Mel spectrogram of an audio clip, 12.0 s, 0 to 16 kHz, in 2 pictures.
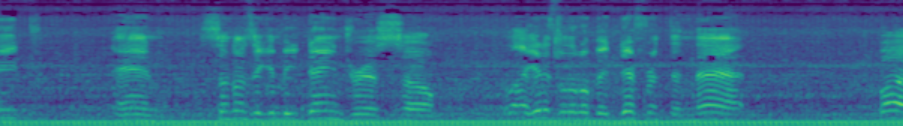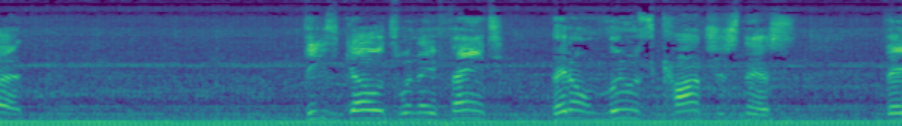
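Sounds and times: utility vehicle engine hum: 0.0 - 12.0.

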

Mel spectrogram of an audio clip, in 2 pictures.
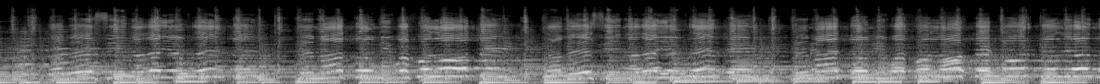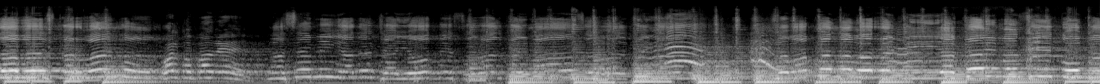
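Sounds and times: strummed guitars and bass notes: 0.0 - 22.0.

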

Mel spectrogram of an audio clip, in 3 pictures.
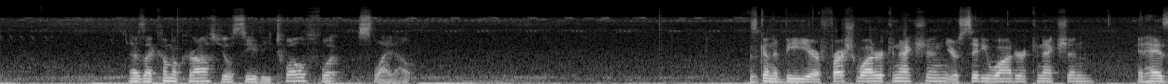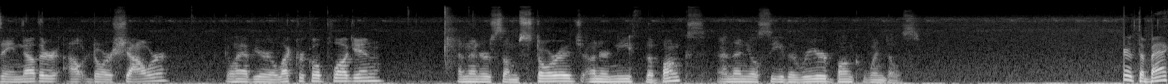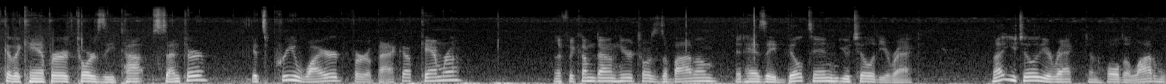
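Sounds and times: insects chirping in pulses: 0.0 - 35.0
outdoor background hiss: 0.0 - 35.0
man talking: 1.3 - 4.2, 7.5 - 15.6, 16.2 - 21.0, 22.9 - 28.1, 28.9 - 32.6, 33.2 - 35.0.

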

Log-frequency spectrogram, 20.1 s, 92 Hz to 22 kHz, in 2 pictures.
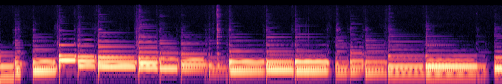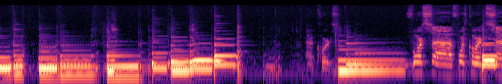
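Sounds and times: jazz guitar chords: 0.0 - 20.0.

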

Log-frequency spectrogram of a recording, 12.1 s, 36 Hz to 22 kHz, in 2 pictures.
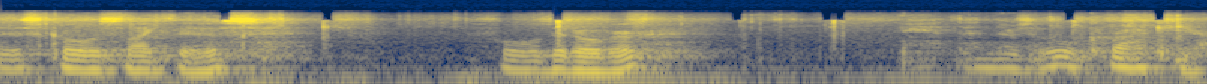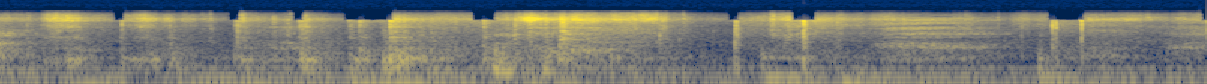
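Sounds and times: paper rustling and scraping: 0.0 - 10.4.

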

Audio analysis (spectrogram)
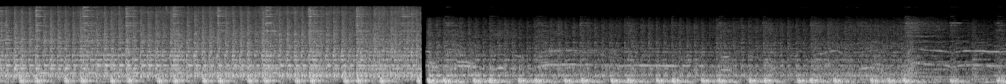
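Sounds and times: loud fast drumming: 0.0 - 10.0.

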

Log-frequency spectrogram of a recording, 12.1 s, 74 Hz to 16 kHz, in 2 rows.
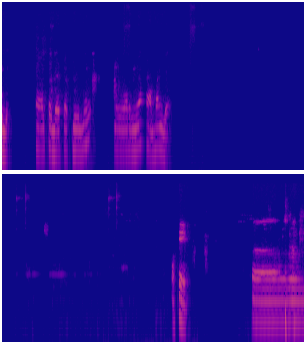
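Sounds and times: computer mouse clicks: 8.1 - 8.6.

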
